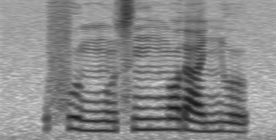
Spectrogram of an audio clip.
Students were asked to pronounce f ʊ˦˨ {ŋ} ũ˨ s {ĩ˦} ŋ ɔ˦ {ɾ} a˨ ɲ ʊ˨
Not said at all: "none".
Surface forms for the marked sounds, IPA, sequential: ŋ, ĩ˦, ɾ

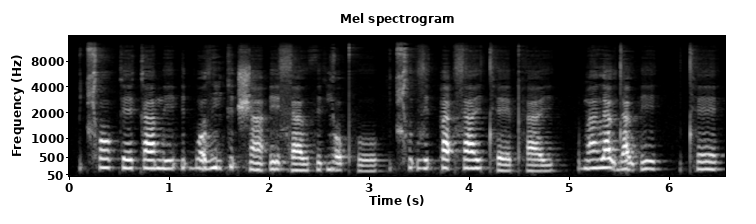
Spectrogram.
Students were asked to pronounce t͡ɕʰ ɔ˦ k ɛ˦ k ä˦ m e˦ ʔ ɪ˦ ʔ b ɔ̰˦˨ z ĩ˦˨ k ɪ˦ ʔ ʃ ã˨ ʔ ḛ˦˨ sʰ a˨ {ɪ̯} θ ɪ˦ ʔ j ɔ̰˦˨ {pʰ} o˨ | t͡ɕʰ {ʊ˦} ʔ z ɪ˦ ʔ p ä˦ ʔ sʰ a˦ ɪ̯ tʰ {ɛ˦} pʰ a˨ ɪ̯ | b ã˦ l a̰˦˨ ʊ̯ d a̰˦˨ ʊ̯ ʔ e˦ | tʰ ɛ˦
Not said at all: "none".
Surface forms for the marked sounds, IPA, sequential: ʊ̯, pʰ, ʊ˦, ɛ˨

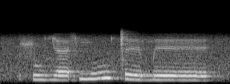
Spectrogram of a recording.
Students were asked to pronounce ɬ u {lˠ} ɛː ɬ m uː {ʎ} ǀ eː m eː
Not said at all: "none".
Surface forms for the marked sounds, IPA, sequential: ʎ, none

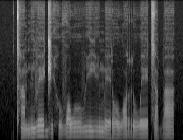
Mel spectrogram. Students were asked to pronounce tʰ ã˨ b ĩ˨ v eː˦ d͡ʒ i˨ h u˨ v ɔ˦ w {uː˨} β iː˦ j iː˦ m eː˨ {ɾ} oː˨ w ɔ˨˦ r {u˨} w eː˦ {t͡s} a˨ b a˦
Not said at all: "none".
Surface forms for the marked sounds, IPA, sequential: uː˦, ɾ, u˨, t͡s

